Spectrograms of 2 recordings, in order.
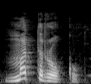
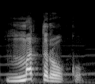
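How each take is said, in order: Both takes have the same delivery.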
